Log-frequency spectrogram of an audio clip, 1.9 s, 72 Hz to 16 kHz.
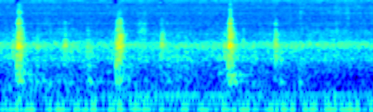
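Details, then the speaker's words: Honda S2000 propeller shaft, rotated by hand via the wheels: slow irregular clicks and pops about two a second, sloppy play, noise heard for a long time and worsening; worn driveshaft needing replacement. "can hear that clicking sound and that's what I've heard that sound for a while since I've had the car"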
